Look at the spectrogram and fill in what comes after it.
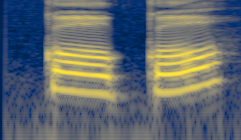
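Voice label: "coco", Spanish, female, slow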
